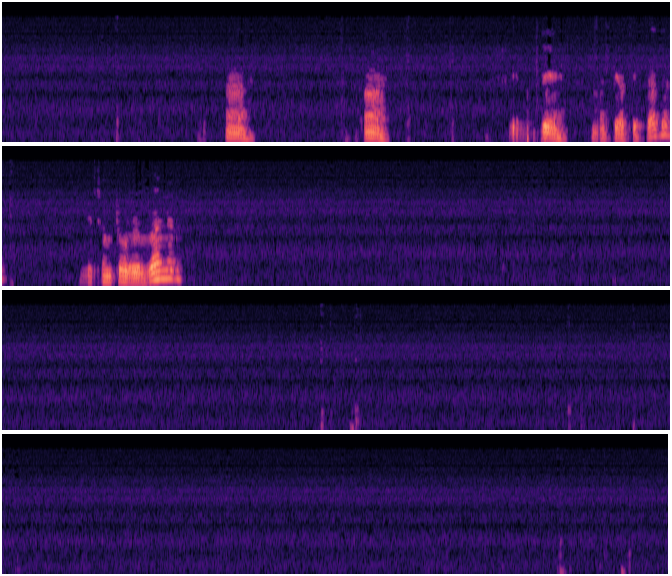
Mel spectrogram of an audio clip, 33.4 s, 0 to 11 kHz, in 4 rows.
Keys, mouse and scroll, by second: 4.1 a, 5.0 click, 6.5 shift+d, 8.4-20.8 drag, 21.1-23.7 middle drag, 24.5-32.0 drag, 32.7-33.3 middle drag.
